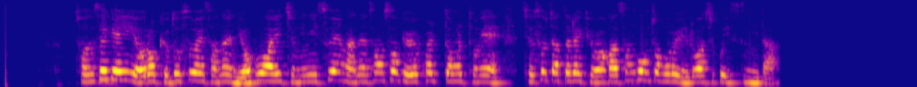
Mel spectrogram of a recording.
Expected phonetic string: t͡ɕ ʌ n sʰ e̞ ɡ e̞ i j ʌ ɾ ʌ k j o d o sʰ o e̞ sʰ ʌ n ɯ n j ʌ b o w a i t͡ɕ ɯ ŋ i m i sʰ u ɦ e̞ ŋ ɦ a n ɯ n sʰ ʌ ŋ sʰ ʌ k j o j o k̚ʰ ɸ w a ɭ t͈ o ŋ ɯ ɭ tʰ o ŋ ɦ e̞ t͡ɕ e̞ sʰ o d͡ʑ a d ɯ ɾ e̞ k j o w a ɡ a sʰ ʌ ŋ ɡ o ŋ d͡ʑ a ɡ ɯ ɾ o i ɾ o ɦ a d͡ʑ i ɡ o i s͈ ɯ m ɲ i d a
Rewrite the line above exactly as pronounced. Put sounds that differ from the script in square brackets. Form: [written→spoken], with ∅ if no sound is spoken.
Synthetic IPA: t͡ɕ ʌ n sʰ e̞ ɡ e̞ i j ʌ ɾ ʌ k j o d o sʰ o e̞ sʰ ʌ n ɯ n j ʌ b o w a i t͡ɕ ɯ ŋ i [m→ɲ] i sʰ u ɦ e̞ ŋ ɦ a n ɯ n sʰ ʌ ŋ sʰ ʌ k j o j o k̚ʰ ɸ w a ɭ t͈ o ŋ ɯ ɭ tʰ o ŋ ɦ e̞ t͡ɕ e̞ sʰ o d͡ʑ a d ɯ ɾ e̞ k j o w a ɡ a sʰ ʌ ŋ ɡ o ŋ d͡ʑ [a→ʌ] ɡ ɯ ɾ o i ɾ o ɦ a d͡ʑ i ɡ o i s͈ ɯ m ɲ i d a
